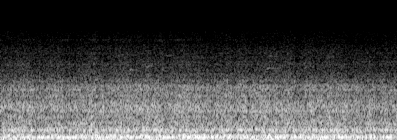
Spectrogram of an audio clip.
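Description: Steady road and engine noise inside a car's cabin at highway speed, an even rush with a low hum that does not change.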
